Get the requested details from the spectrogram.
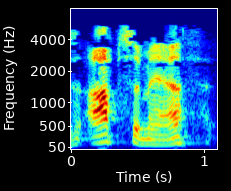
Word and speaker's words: opsimath: The word of the day is opsimath. That's how to pronounce it as well. Opsimath, for those who do not video, it is O-P-S-I, math, M-A-T-H.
